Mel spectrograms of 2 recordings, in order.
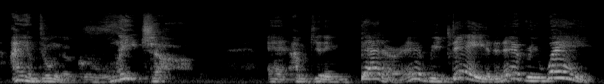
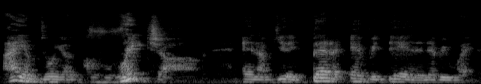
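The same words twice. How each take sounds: First: Louder, higher, with a laugh; emotional affirmation. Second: Emphatic affirmation. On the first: Coach urging caregivers to feel it, excited. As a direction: put your whole body into it. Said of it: "put your emotion into it". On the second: Coach demonstrating a stronger affirmation, emphatic. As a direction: say it like you mean it. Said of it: "make it even stronger". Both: Shown as a demonstration.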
